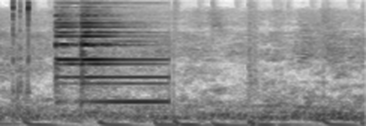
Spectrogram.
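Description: Background music with a steady low beat, and a bright bell-like chime that sounds once about half a second in and cuts off after under a second.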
